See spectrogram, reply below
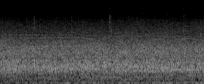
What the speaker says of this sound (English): The crowd is cheering.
